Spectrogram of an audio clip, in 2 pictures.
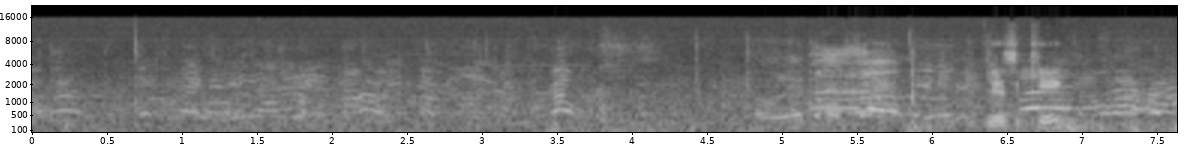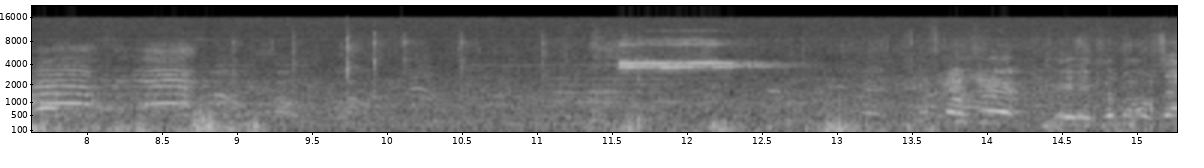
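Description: Men and boys shout and call out across an open field.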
